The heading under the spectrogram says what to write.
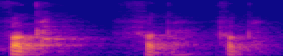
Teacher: La única letra labio dental es la F.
